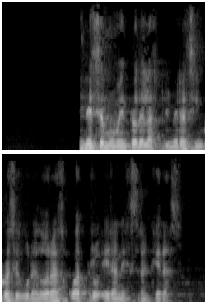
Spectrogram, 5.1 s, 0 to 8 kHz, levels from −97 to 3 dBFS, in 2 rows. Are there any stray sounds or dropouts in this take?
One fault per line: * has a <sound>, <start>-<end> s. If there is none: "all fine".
all fine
